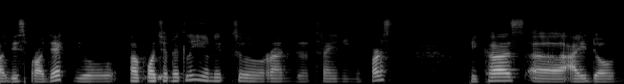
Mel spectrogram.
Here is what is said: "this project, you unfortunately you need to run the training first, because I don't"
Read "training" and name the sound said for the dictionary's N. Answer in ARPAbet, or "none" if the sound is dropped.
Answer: N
